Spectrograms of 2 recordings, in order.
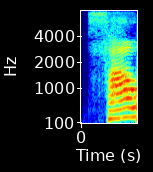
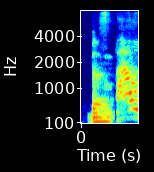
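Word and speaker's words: ثاء: পাতলা হবে ফা ছা বললে ভুল হবে কানা ছা ছা বলা যাবে না ছা বলা যাবে না সাও বলা যাবে না ছাও বলা যাবে না ছাও বলা যাবে না বলতে হবে ছা আর এই ছা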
